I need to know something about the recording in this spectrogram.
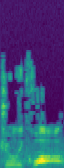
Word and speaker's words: Julie Coin: goes down to qualifier Julie qua what happened today well I guess Julie qua or Julie coin as her name is spelled in Anglo is coin of the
